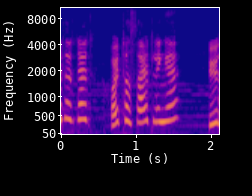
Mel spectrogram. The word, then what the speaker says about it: Kräuterseitlinge: Krauter-Seidling. Do you say that? Kräuterseitlinge? Do you say that? Krauter-Seidling. Really? Sounds like you try to take the German word and try to pronounce it.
